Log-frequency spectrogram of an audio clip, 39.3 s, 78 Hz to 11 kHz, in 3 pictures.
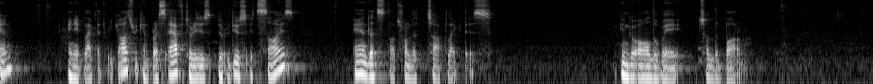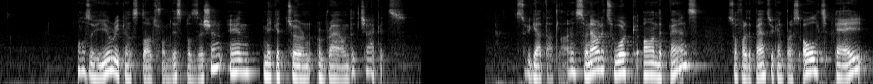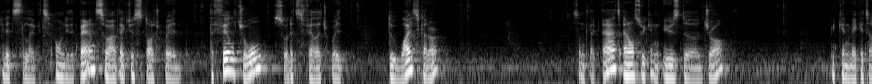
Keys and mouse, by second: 0.6 click, 2.4 f, 3.5 click, 14.3 middle click, 16.5 middle click, 17.7 click, 20.1 middle click, 21.1 middle click, 25.5 alt+a, 26.8 l, 29.1 click, 32.3 click, 33.1 click, 36.7 click, 37.8 click.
